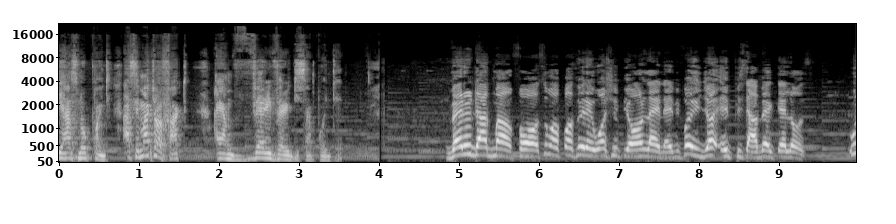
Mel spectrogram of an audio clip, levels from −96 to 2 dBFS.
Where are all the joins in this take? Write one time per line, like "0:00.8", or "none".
0:04.0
